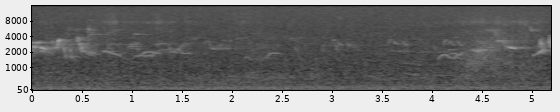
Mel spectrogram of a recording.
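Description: Faint bird chirps, short rising-and-falling calls scattered throughout, over a low steady hum.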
